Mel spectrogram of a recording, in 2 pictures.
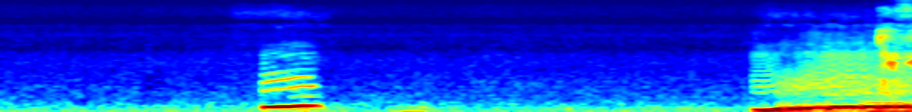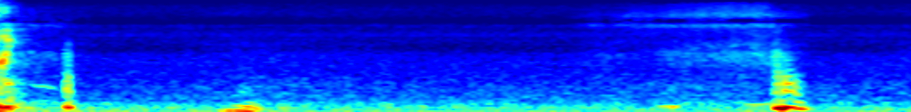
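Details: Three brief, buzzy nasal snorts at irregular intervals from a sleeping Maine Coon cat during a nap, over quiet background hiss: snoring.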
